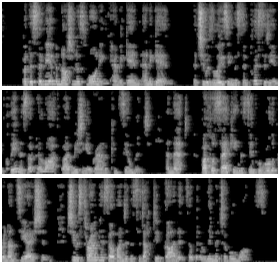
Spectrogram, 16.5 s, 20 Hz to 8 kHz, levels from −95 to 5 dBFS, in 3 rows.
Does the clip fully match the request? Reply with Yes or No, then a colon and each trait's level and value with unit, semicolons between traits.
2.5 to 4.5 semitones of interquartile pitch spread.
Yes: average, 3.1 semitones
